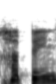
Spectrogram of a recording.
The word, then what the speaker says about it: happen: la última sílaba y en cambio happen se acentúa en la primera sílaba Entonces cuando la última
